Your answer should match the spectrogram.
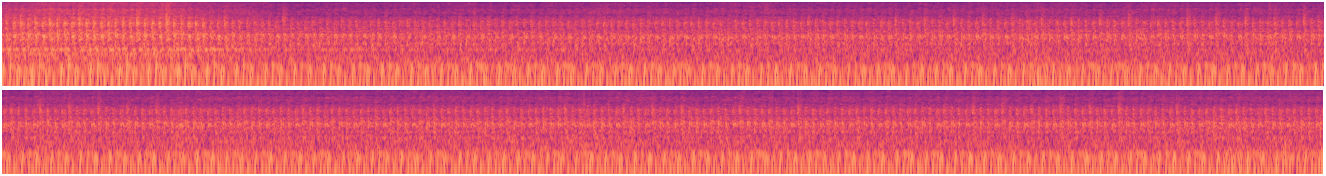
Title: Ford mondeo clicking noise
